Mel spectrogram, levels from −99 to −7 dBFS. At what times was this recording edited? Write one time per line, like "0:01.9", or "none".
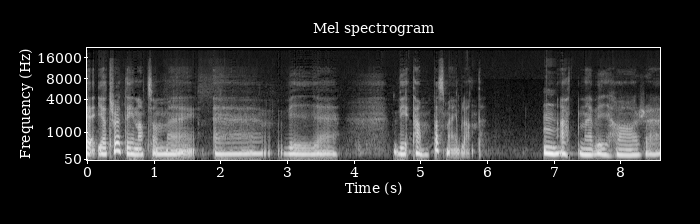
0:04.8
